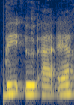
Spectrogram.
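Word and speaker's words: Pull&Bear: B-E-A-R, ça se prononce bear comme un ours.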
